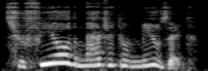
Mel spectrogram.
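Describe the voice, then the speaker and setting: Woman voicing a courteous, folksy man, high-pitched. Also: animated, measured pace, warm tone. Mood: dreamy. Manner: folksy, appreciative, polite. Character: courteous blind man on a bus.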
